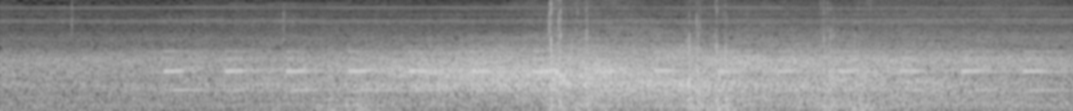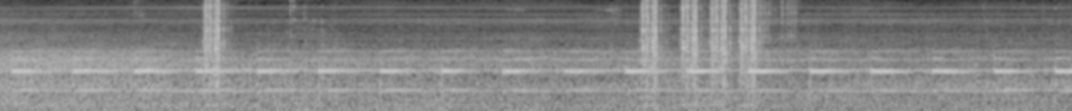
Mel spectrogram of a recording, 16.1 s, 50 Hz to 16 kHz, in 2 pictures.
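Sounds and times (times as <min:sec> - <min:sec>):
sharp clicks: 0:09.6 - 0:10.4, 0:12.8 - 0:14.1.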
